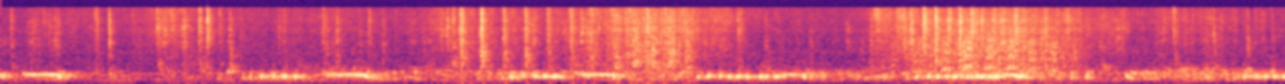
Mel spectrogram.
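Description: Flock contact calls, the calls that keep a flock of birds together: short, low trilled notes repeated over and over, some overlapping.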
